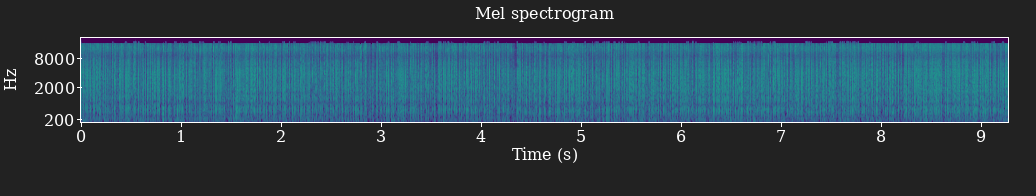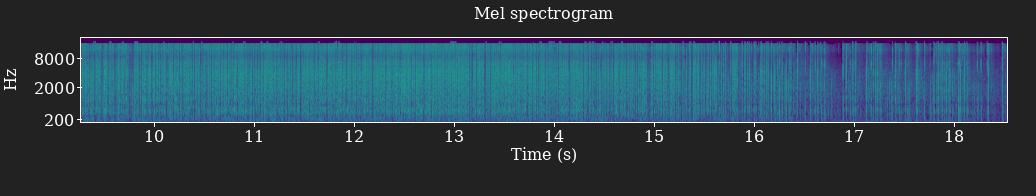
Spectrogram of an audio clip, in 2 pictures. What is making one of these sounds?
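Fireworks fizz and crackle loudly on the ground.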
